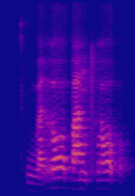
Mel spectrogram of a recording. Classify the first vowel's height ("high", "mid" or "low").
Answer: high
